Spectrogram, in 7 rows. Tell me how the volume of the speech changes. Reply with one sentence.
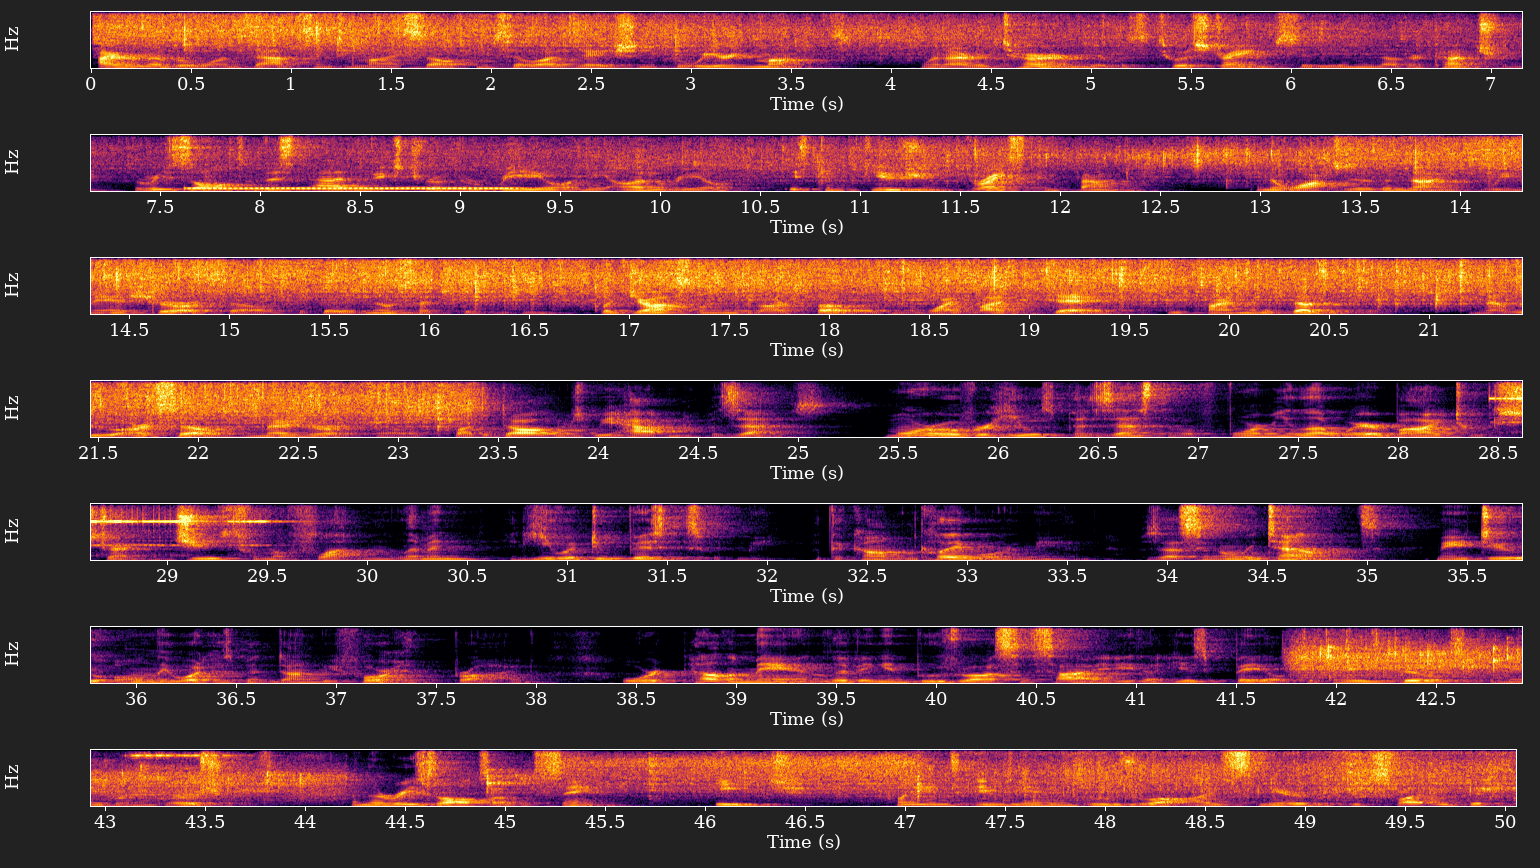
The volume of the speech stays about the same.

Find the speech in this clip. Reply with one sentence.
You can hear the speech from 0.0 to 50.0 s.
